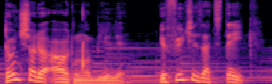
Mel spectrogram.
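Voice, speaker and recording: A man's voice: mid-range voice, sing-song, moderate pace, loud music behind the voice, close to an everyday voice. A man playing a patient, persuasive friend in a radio drama, coaxing and reasoning. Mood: patient persuasion.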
